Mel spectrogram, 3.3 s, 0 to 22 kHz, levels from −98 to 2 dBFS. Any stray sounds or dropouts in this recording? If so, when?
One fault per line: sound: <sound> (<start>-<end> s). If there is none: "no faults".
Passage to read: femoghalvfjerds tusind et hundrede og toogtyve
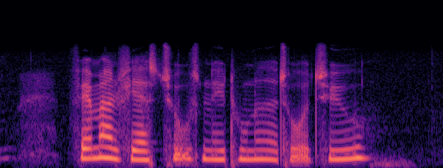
no faults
